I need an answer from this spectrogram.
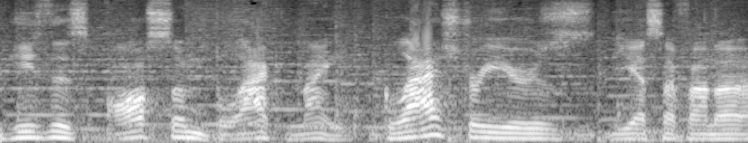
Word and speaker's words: Glastrier: Glastrier's, yes I found out how to say it, design is really just average to me.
